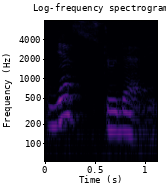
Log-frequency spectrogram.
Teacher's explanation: three syllables with the stress on the first · And there's dactylic, the opposite of that, yesterday. So three syllables with a stress on the first syllable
